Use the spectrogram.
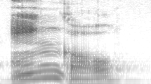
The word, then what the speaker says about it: angle: compare these two words we have angle spelled l e making the nasal sound and the hard G angle this is a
